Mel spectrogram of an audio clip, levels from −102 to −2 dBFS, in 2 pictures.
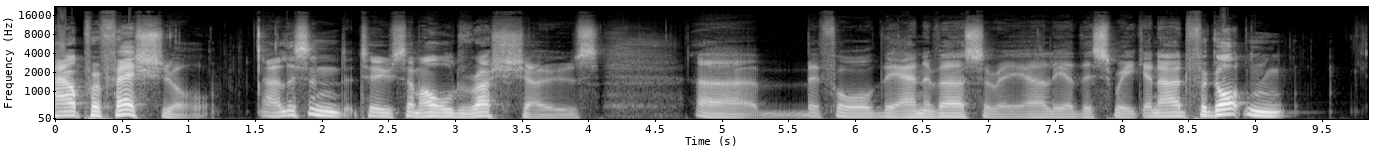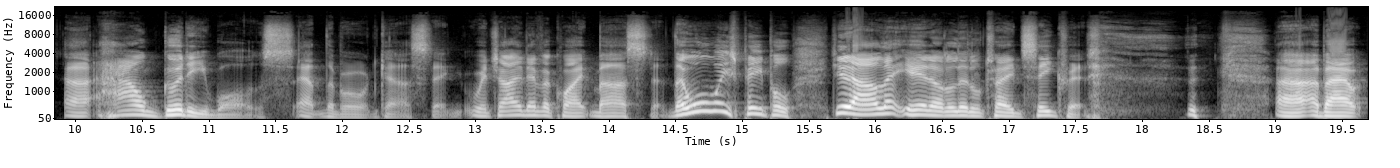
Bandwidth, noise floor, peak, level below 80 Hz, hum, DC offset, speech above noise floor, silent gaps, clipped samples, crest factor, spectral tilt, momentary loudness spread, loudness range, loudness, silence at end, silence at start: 15 kHz; -58 dBFS; 0 dBFS; -52 dBFS; none; under 0.1%; 41 dB; none; under 0.1%; 18 dB; -5 dB/octave; 16 LU; 9 LU; -17 LUFS; 0.05 s; 0 s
